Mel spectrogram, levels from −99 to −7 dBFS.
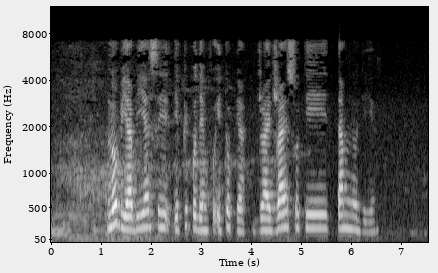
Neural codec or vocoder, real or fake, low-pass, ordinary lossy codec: none; real; 7.2 kHz; AAC, 32 kbps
